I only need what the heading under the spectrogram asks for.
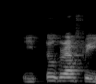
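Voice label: "litografi", Malay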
